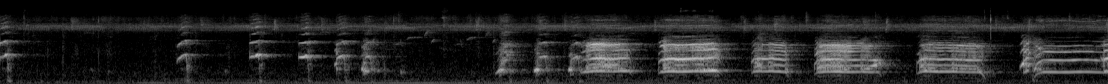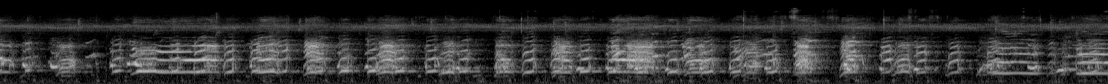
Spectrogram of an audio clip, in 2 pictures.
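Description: Pack of beagles baying: a few scattered bays at first, then from about five seconds in many voices giving tongue together, overlapping and getting denser, as hounds in full cry on a scent line.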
